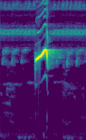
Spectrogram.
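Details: Sooty-headed bulbul, a lure bird calling the flock: a single rising whistled note, clear and brief, ending in a short level tail over a faint steady high hum.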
